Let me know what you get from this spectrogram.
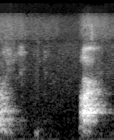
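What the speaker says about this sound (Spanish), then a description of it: "Esos son los perros de mi casa, perdónenme." Household dogs bark at home, two short loud barks separated by a brief pause, fairly close and with no talk over them.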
